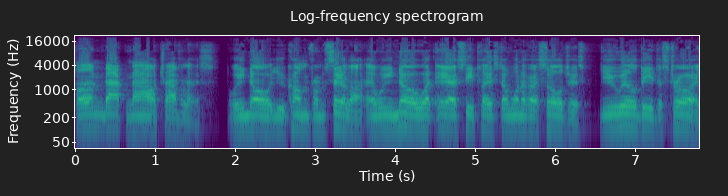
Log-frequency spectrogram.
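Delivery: robotic machine voice. Narrator voices a robot appearing on multiple monitors, robotic voice. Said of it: "says in a robotic voice".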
